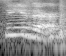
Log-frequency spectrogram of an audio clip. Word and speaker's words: Siser: Siser.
